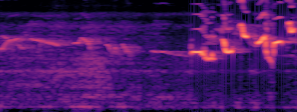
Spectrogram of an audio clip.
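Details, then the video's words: Oriental magpie-robin song for training young birds toward rapid bursts: a soft drawn-out whistle, then a short loud series of five looping whistled notes. "TERAPI KACER BAHAN CEPAT NEMBAK RAPAT"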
